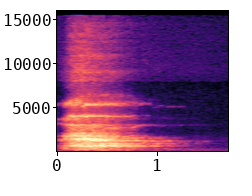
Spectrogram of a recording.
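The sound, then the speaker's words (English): A single slow exhale through the nose during a guided relaxation breathing exercise, a soft airy hiss that swells quickly, then thins and fades away over about a second and a half, heard alone. “One more time, inhale through your nose. Exhale, relax your jaw.”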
